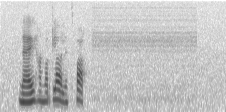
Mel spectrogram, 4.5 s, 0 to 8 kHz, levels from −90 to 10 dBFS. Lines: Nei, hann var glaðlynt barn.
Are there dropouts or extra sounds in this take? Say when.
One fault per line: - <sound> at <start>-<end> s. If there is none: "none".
none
